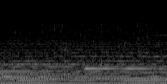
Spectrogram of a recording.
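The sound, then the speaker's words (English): Gently flowing, crystal-clear stream water washes around large flat rocks, making a soft, steady, continuous sound with no breaks, blended with a low sustained tonal hum underneath. “The water gently flows around the large flat rocks at the surface.”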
